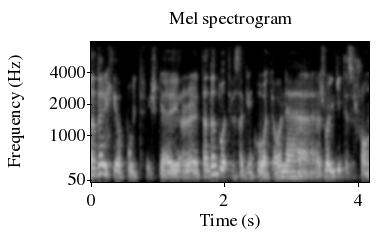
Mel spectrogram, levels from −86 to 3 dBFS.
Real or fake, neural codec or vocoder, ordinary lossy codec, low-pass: real; none; Opus, 64 kbps; 7.2 kHz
